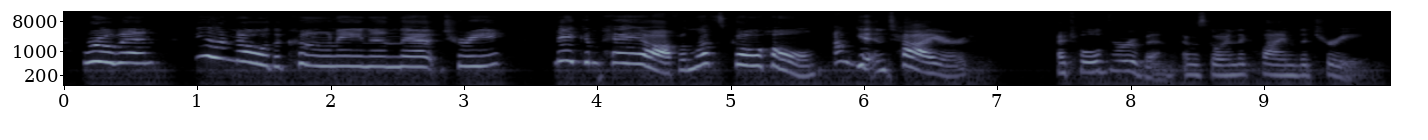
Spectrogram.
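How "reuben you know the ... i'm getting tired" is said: shrill, very high, whiny complaining tone. Narrating a story, reading Rainy's line to Reuben, whining voice. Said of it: "In a whining voice".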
